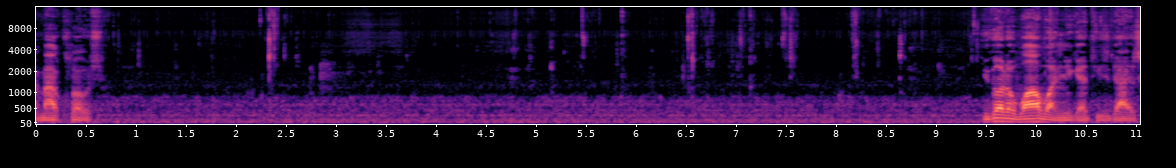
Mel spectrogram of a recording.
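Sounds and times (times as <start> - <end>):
person chewing cheese: 0.8 - 3.1, 3.7 - 9.5.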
